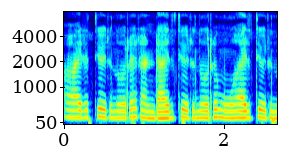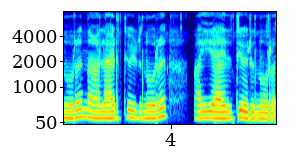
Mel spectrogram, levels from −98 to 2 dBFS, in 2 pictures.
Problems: none marked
